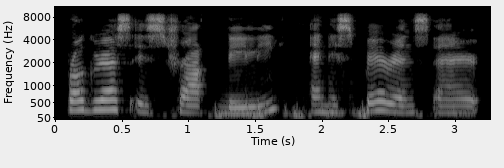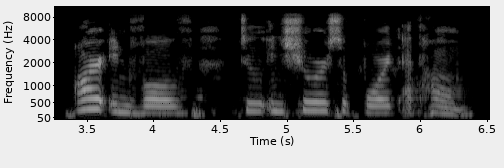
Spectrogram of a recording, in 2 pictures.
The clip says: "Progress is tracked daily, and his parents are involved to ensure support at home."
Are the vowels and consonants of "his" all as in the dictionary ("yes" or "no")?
no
